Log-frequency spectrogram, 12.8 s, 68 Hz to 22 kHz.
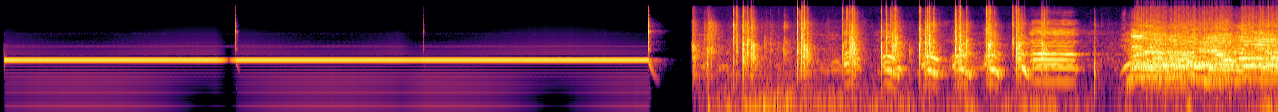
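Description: Steady 1 kHz test tone over the colour bars, broken by two brief glitches, cutting off about six and a half seconds in. After a moment of silence, a group of voices shouts in a quick, even rhythm, and near the end this swells into loud, dense crowd cheering at a baseball game.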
